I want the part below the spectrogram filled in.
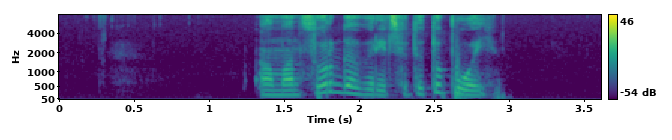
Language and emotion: Russian, neutral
